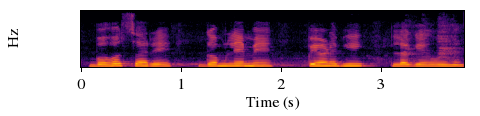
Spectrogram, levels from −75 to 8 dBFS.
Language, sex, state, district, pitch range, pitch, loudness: Hindi, female, Jharkhand, Palamu, 210-245 Hz, 230 Hz, -15 LUFS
